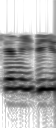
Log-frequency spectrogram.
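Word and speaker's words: Tim E-D: But I do actually pronounce it Timmy D sometimes, but then the problem you get is people start spelling it T I M Y.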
